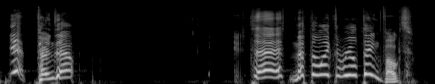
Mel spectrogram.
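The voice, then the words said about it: High-pitched celebrity impression. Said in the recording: “good Jay Leno impression... You got to go high... You're getting like pretty Tyson-y”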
